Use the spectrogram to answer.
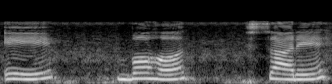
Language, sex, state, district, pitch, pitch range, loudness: Hindi, female, Bihar, West Champaran, 250 Hz, 235-270 Hz, -13 LUFS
